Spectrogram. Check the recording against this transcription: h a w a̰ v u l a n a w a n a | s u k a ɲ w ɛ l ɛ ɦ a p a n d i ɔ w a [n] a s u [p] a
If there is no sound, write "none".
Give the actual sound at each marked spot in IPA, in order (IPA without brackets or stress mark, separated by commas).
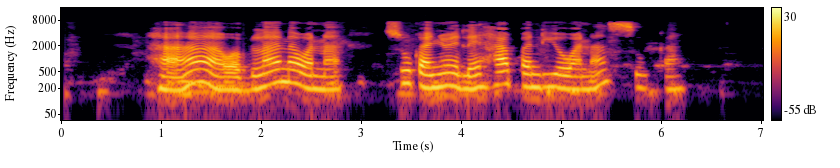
n, k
